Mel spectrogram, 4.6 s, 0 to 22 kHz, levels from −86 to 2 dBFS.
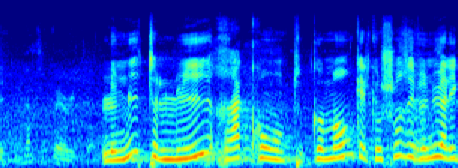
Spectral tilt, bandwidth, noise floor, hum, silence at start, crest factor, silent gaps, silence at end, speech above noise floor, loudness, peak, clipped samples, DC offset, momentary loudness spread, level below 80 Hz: -5 dB/octave; 14 kHz; -49 dBFS; none; 0 s; 16 dB; none; 0 s; 24 dB; -26 LUFS; -10 dBFS; under 0.1%; under 0.1%; 15 LU; -58 dBFS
